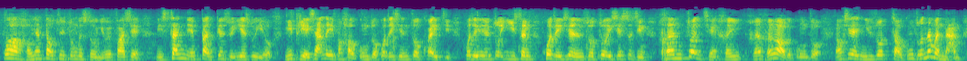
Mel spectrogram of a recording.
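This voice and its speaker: A man preaching a sermon, impassioned and confessional, swinging between loud outbursts and quiet, subdued stretches. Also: a little high, lively intonation, quick pace, hardly any pauses, dull audio. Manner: personal and confessional, retelling his own despair.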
